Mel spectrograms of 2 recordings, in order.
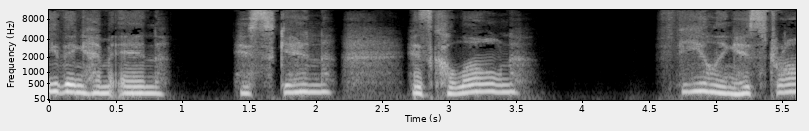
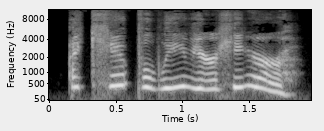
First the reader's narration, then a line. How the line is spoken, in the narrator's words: I cried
